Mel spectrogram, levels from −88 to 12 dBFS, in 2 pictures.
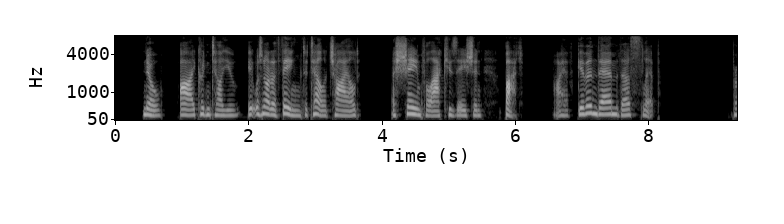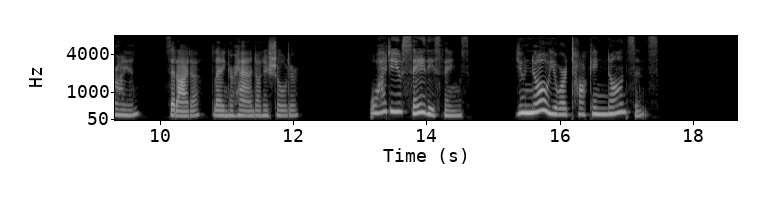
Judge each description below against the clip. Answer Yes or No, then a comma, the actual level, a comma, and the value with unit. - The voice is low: No, high, 200 Hz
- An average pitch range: Yes, average, 4.1 semitones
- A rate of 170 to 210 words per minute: No, average, 145 wpm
